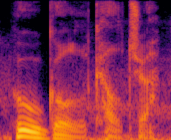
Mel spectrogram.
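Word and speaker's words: Hügelkultur: Now, Hugelkultur, pronounced Hugelkultur, is a German method that basically involves burying organic trash in a hole.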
